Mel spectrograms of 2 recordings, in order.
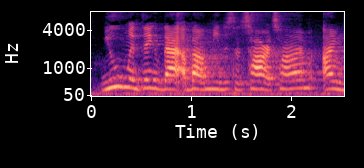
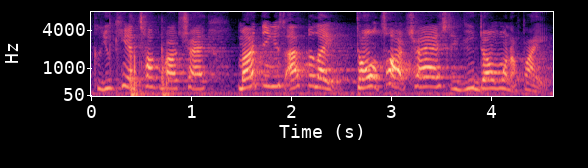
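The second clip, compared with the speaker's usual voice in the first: loud, higher-pitched retold dressing-down; heated challenge; 3 semitones higher, 7 dB louder than usual. Girl telling ex-friend not to talk trash, heated challenge. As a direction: hammer out the warning like a challenge.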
